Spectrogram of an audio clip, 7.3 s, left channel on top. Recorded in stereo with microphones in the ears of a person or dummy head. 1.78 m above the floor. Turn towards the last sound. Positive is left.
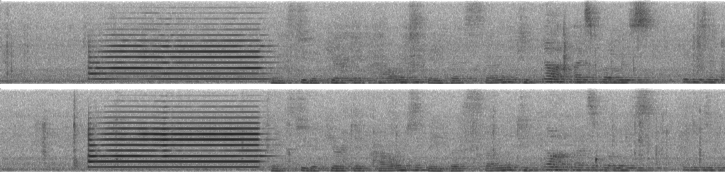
turn(degrees=75)  # may be behind; listen again after turning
